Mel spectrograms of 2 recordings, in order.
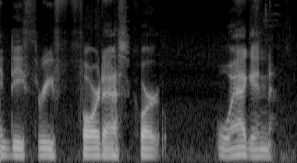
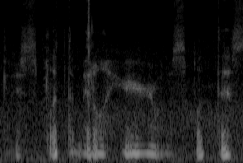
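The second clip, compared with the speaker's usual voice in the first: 1 whisper; 5 semitones higher, 18 dB quieter, faster than usual. Real, not acted. Whispering while building.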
